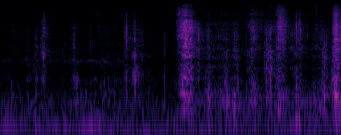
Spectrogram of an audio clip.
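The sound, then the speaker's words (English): Packaging crinkles and tears as a small square box is ripped open: faint, scratchy rustling in short bursts, growing a little louder toward the middle and the end. “All right, let's just rip this guy open here.”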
